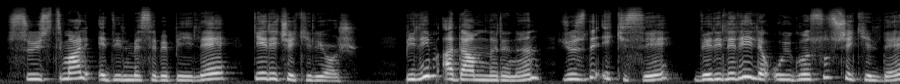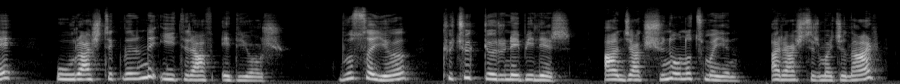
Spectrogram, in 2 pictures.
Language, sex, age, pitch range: Turkish, female, 60-79, 200-255 Hz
